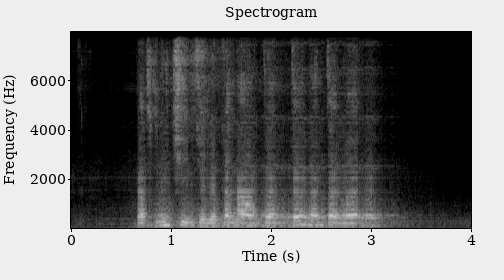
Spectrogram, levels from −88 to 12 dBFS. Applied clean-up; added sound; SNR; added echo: neural separator model SepFormer DNS4.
